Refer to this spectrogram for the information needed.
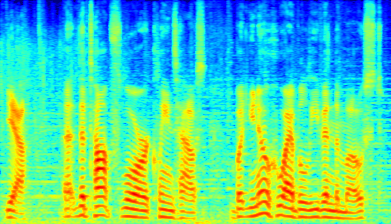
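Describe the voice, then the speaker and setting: A man hosts a gameplay video with informal, explanatory commentary. His voice sits a little higher than average for a man. Faint music plays behind him as he talks through the play. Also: measured pace. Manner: informal, animated bursts, checks in with rhetorical "right?" and "okay?". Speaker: video game streamer, series host.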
